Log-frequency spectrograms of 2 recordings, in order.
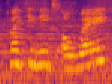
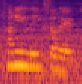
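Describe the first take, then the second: First: The voice rises at the end like a question. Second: The voice falls at the end like a statement. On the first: He is asking a question. The speaker calls it right. "That's how you do the question mark" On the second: It is a plain statement. The speaker calls it wrong. "I didn't say that right"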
